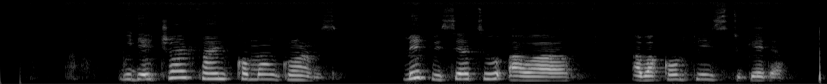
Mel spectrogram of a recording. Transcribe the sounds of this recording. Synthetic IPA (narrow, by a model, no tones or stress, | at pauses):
widetʰɹaɪfãɪ̃ndkɔmɔ̃nɡɹãns | mekwisɛtʰu | awakɔ̃ɱflistuɡɛda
